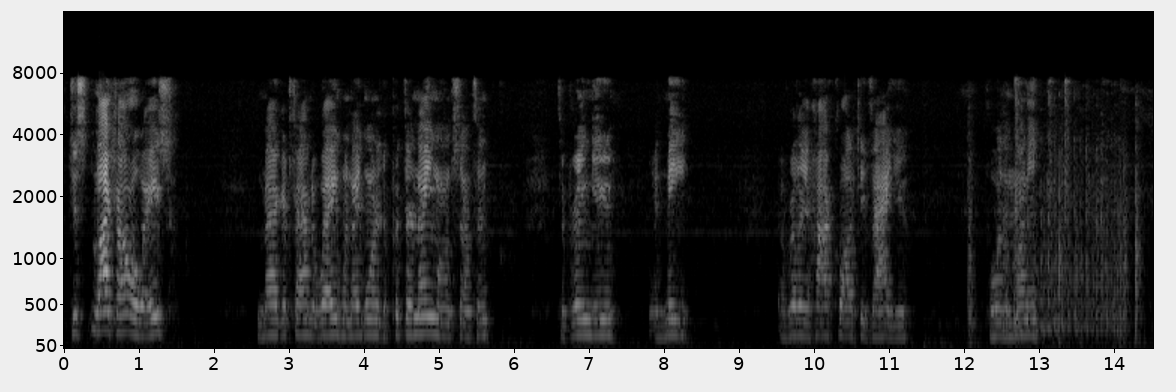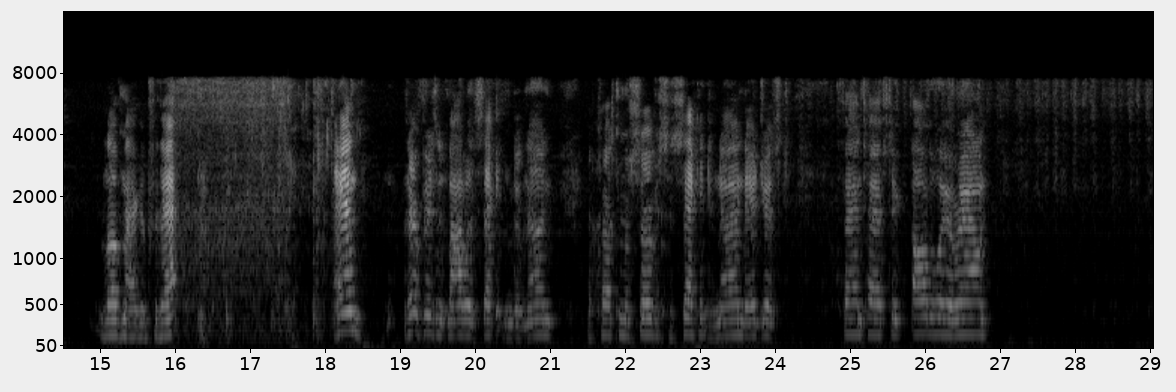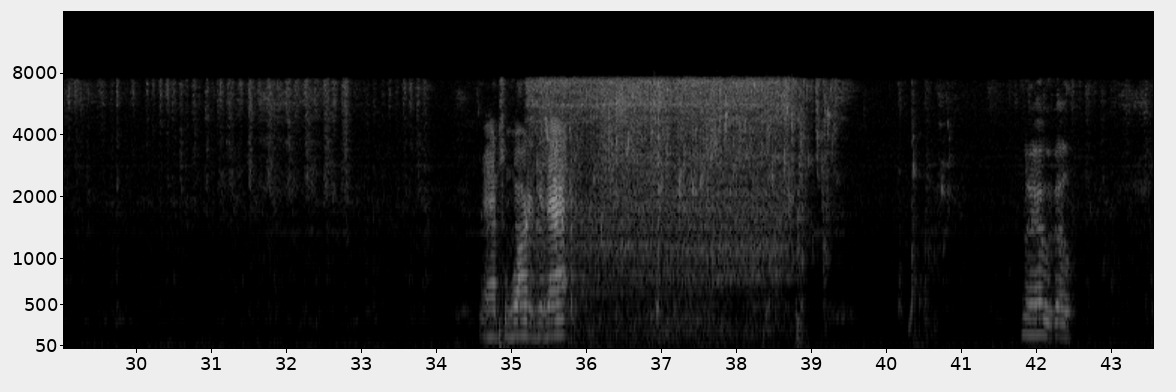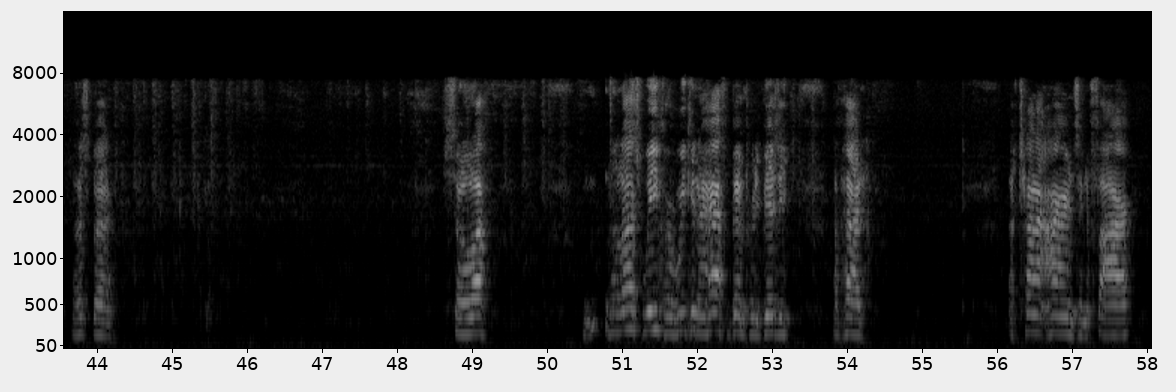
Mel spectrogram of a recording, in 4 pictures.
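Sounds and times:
water running from a tap: 16.0s - 18.2s, 35.2s - 39.4s
shaving brush swishing on soap: 24.0s - 34.0s, 42.4s - 50.4s.

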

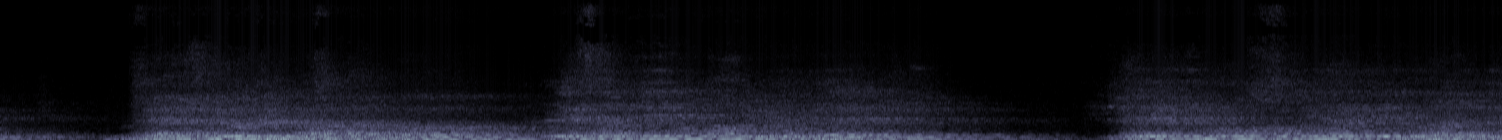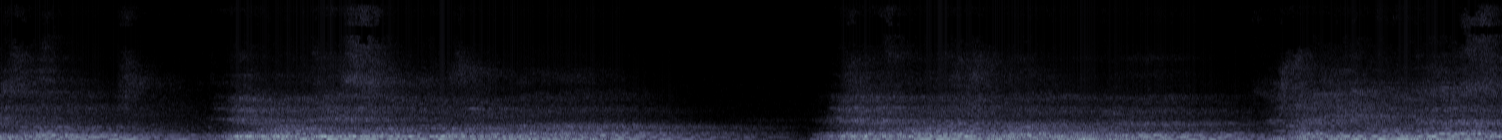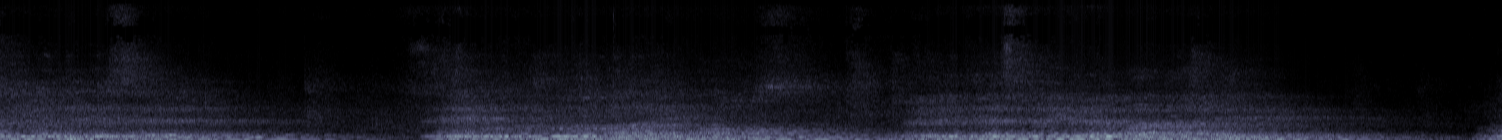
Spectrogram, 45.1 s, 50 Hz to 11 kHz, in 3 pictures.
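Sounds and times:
men singing chant: 1.0s - 4.8s, 5.4s - 9.2s, 11.0s - 16.5s, 17.1s - 21.1s, 23.1s - 27.0s, 27.6s - 32.2s, 34.2s - 42.6s, 44.8s - 45.0s.

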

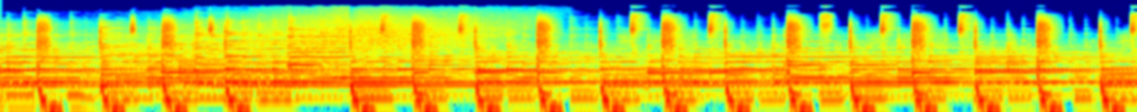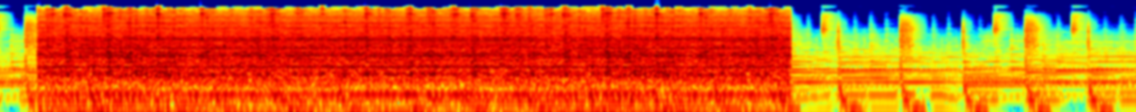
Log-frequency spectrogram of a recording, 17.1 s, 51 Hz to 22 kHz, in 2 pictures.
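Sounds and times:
electric hand mixer whisking: 8.8s - 14.5s.

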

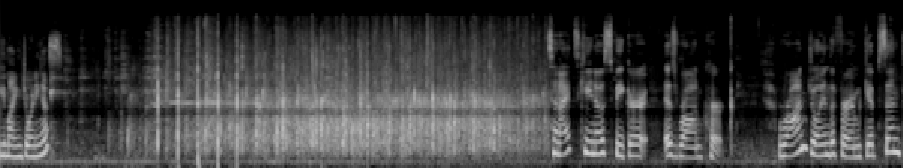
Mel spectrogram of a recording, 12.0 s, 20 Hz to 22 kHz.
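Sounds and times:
audience applauding: 2.0s - 7.4s.

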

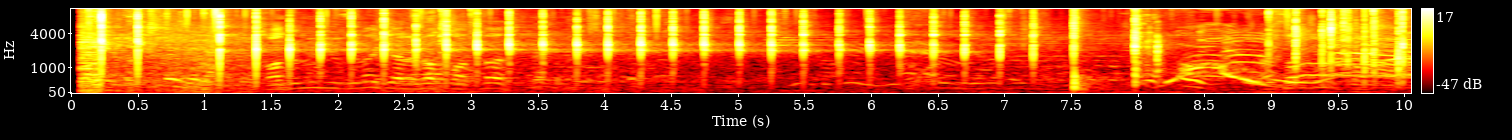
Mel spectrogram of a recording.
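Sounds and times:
knife tapping clay pot: 0.1s - 7.4s.

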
